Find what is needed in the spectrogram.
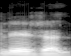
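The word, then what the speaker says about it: лежать: Verb লেজাত, লেজাত, উচ্চারণ হবে লেজাত, যার বাংলা হবে শোয়া, এই ঘুমানোর আগে যে শুতে হয় এটাকেই বলে লেজাত।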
